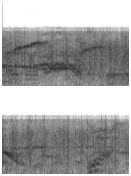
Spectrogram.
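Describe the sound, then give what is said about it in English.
A crowd applauds and cheers loudly and continuously, with whoops and shouted voices rising over dense clapping throughout. “Give it up. You got the crowd going crazy.”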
